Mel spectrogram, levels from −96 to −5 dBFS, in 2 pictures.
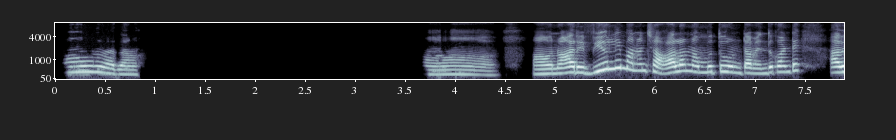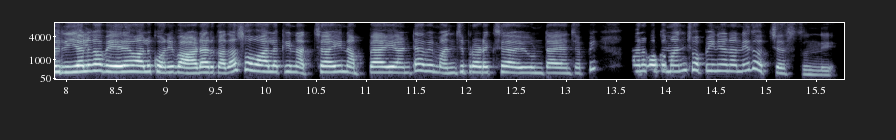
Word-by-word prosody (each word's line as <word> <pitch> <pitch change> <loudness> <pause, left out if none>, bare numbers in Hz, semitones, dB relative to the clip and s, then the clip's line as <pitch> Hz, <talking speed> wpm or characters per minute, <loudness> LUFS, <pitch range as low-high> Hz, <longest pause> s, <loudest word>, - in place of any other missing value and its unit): అవున 295 +1 -1
గదా! 205 -3 -3 3.0
ఆ! - - -8 1.1
అవును 220 +2 0
ఆ - - +5
రివ్యూ‌ల్ని 345 - +3
మనం 360 -4 -2
చాలా 270 +5 +4
నమ్ముతూ 290 +1 -1
ఉంటాం. 250 -2 +1
ఎందుకంటే 295 +7 0 0.4
అవి 285 +2 +7
రియల్‌గా 305 +4 +4
వేరే 295 +1 +9
వాళ్ళు 300 0 +3
కొని 280 0 +2
వాడారు 265 +2 +2
కదా! 265 +5 -1
సో, 400 - -3
వాళ్ళకి 300 0 -1
నచ్చాయి, 290 +3 -1
నప్పాయింటే 275 +3 -1
అవి 325 -1 -5
మంచి 255 +4 -9
ప్రొడక్ట్సే 275 0 -1
అవి 255 0 -2
ఉంటాయి 255 0 -5
అని 245 - -16
చెప్పి 250 - -12 0.4
మనకు 325 +1 -1
ఒక 325 0 -5
మంచి 370 +5 -7
ఒపీనియన్ 340 -1 -7
అనేది 360 +7 -8
ఓచ్చేస్తుంది. 195 - -13
285 Hz, 135 wpm, -20 LUFS, 255-315 Hz, 3.0 s, వేరే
